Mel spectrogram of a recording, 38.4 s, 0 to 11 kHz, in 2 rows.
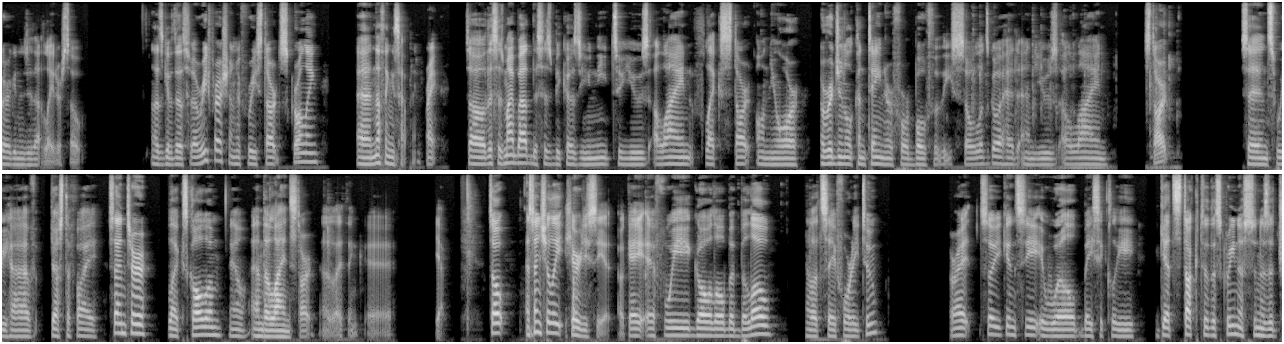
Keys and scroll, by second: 17.6 ctrl+s, 31.1 ctrl+s.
